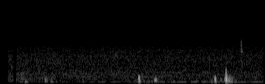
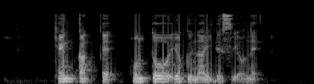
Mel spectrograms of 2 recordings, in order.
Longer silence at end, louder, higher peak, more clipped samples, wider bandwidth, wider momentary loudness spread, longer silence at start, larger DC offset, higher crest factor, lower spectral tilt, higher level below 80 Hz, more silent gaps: second, 0 s vs 0.55 s; second, -42 LUFS vs -24 LUFS; second, -16 dBFS vs -6 dBFS; neither; second, 8.8 kHz vs 11.5 kHz; first, 19 LU vs 13 LU; second, 0.05 s vs 0.55 s; neither; first, 28 dB vs 18 dB; first, -9 dB/octave vs -5 dB/octave; second, -66 dBFS vs -46 dBFS; neither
